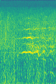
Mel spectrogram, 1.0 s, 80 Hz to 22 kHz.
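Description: Roach, a horse in The Witcher 3 video game, gives a brief whinny, with a soft clip-clop of hooves underneath.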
